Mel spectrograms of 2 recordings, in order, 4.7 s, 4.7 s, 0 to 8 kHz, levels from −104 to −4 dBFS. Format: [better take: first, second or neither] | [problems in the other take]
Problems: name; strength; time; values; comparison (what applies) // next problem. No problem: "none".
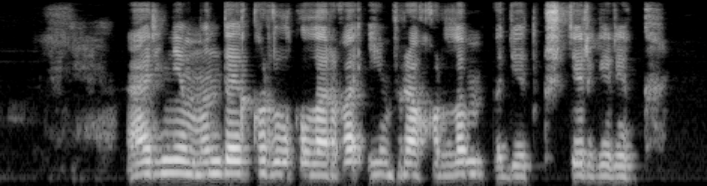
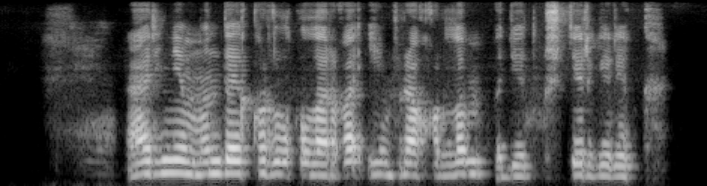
first | noise reduction (neural mask model Resemble Enhance denoiser)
